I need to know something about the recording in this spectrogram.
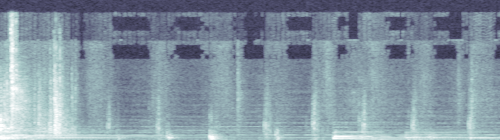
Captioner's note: soft music; heels clack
